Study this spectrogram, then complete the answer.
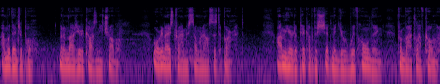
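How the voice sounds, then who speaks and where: A man puts on a character voice at medium pitch, raspy and deadpan, racing along very fast with fairly even intonation and long, frequent pauses over clear background noise. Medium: video game. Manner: low, terse, deadpan.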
